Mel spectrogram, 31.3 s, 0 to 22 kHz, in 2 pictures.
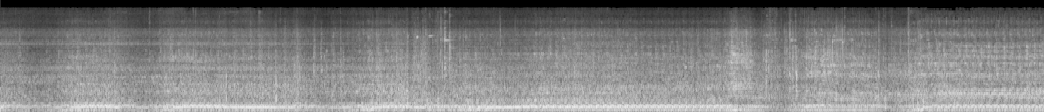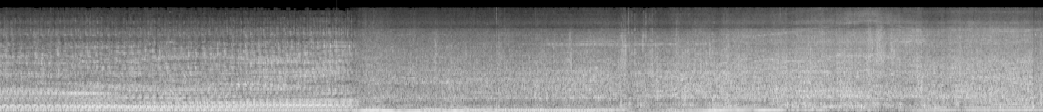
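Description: Engines of modified off-road 4x4s crawling over rocks, running under load with the revs varying. About twenty seconds in, the engine note changes abruptly to a deeper one.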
